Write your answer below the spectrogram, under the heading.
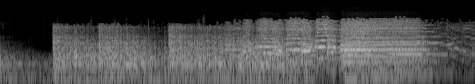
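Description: A series of mysterious booming explosions sinking the freighter Star of Cape Town off the coast of Africa bursts out in quick succession, swelling into a continuous loud roar and rumble with a rising tonal wail near the end before fading.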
